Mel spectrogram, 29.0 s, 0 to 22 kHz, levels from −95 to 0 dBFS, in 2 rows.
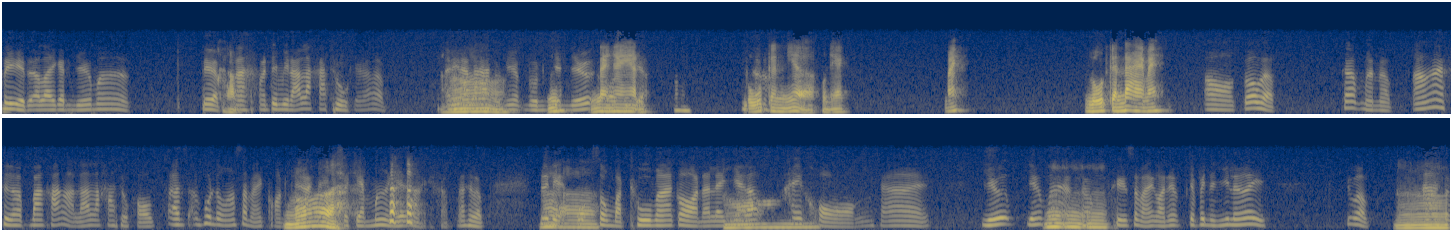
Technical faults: none

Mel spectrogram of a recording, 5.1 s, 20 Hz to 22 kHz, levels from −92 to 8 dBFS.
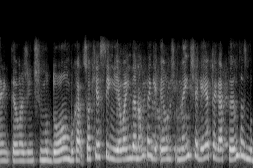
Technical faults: feedback echo between two devices

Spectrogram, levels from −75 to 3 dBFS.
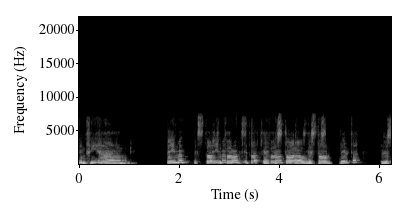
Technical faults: doubled audio track; concealed Bluetooth headset packet loss

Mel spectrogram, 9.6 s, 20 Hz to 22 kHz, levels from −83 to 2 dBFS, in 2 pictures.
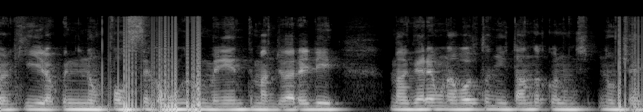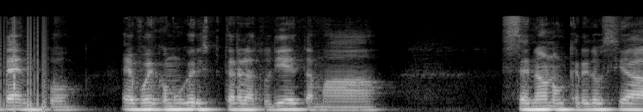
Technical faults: processor overload crackle

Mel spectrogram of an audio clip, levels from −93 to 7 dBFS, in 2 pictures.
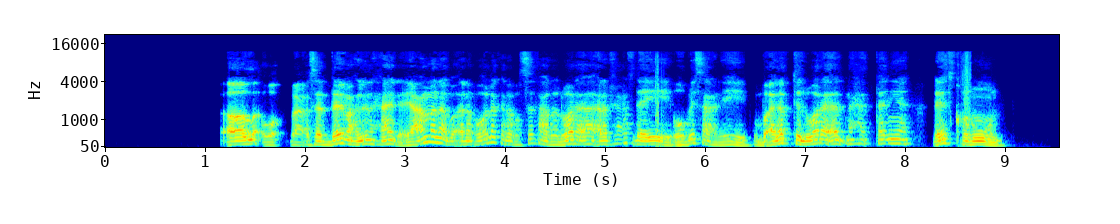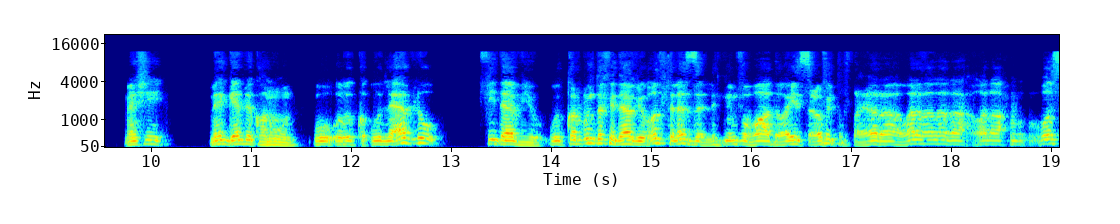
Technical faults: loose connector crackle

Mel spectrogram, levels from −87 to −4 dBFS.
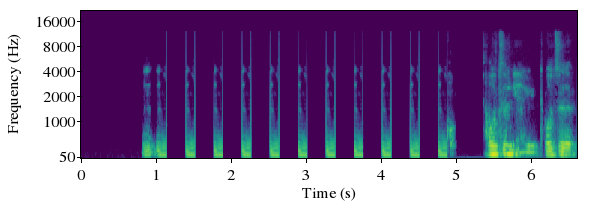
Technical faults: stutter with silent gaps

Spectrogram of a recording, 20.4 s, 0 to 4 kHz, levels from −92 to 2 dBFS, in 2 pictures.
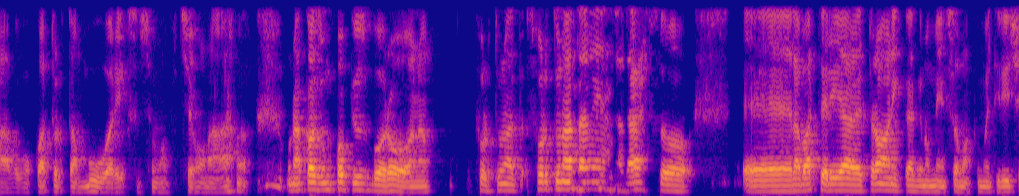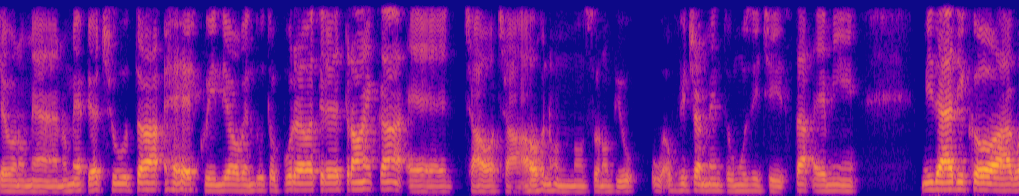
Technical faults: none

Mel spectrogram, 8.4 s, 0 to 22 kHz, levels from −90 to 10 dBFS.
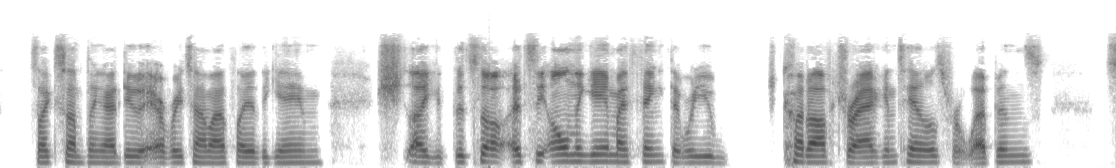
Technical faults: clock drift between sender and receiver; repeated timing corrections

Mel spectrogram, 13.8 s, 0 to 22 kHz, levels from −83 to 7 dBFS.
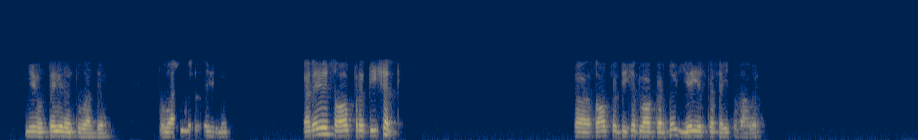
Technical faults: AMR narrowband mobile codec; lost AMR speech frames

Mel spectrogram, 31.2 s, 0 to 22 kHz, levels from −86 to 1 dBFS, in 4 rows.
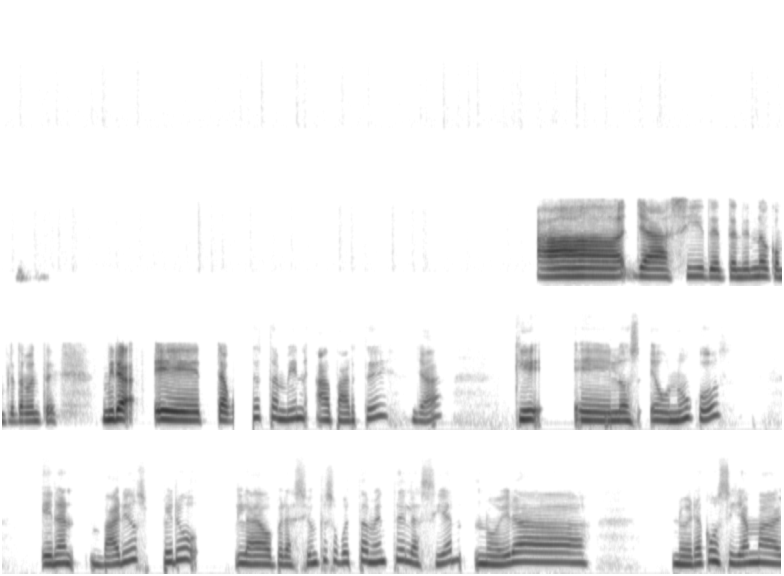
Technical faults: input switched to a poorer device

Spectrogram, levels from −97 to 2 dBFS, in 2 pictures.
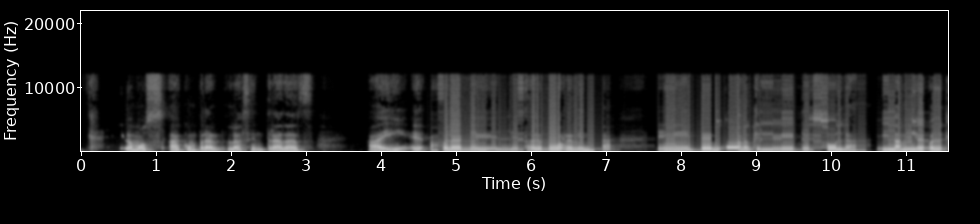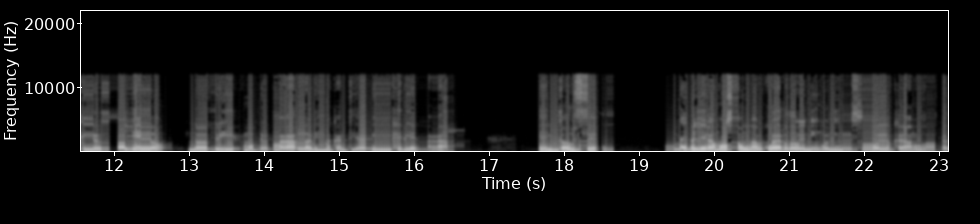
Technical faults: robotic sound from repeated short buffers

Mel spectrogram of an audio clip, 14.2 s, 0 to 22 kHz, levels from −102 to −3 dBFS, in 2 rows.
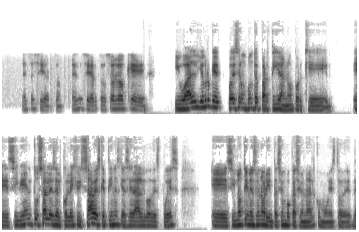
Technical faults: input switched to a poorer device

